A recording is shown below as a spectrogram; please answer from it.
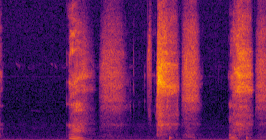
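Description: A man's pained, heavy breathing: three gasping breaths about a second and a quarter apart, each a short falling voiced catch followed by a breathy exhale.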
